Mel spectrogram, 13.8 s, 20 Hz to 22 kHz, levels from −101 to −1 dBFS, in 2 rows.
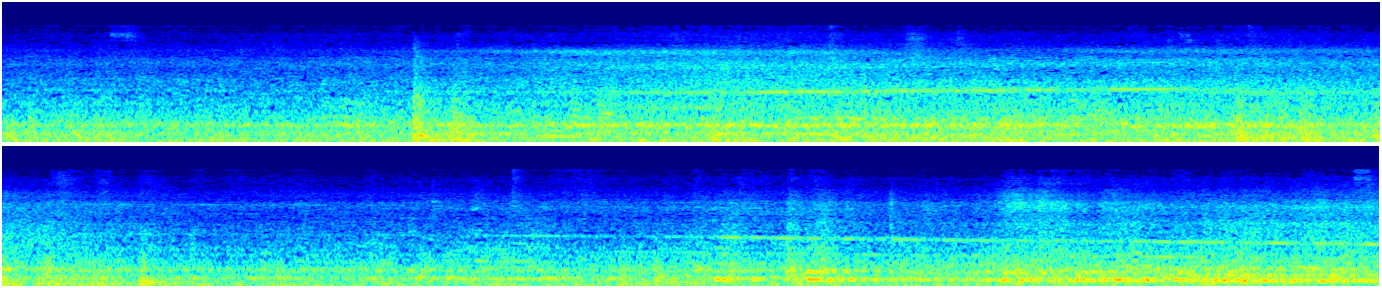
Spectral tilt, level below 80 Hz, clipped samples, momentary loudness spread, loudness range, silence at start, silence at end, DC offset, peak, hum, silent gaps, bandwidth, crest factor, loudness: -7.5 dB/octave; -50 dBFS; under 0.1%; 9 LU; 5 LU; 0 s; 0 s; under 0.1%; -24 dBFS; none; none; 11.5 kHz; 16 dB; -40 LUFS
